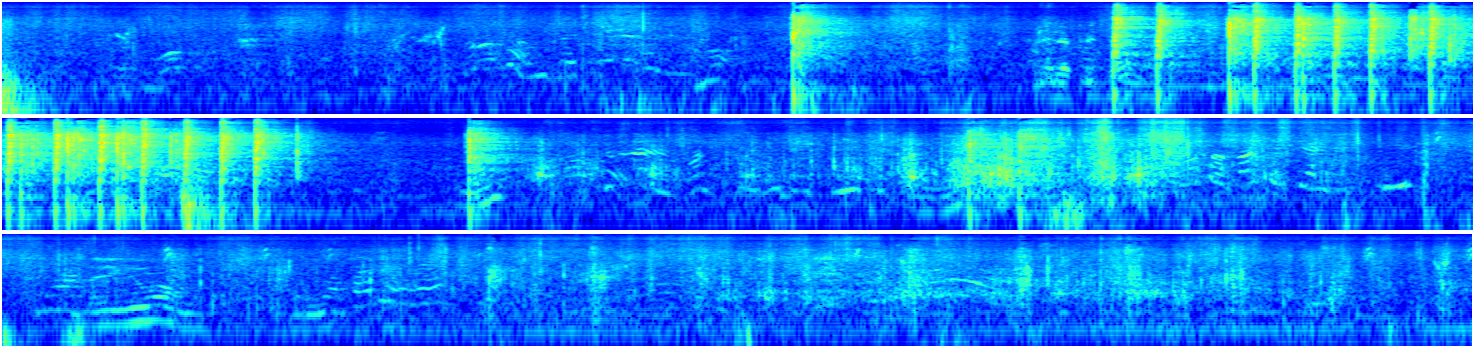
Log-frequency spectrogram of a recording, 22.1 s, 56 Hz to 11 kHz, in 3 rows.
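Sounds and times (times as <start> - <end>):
paintball marker firing rapidly: 5.6 - 9.0.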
